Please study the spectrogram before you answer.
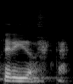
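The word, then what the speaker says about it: pteridófitas: Acuérdense que se escribe con t como si fuese de psicología, pero no se pronuncia la P. Tenemos las teridófitas, que estas, a diferencia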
